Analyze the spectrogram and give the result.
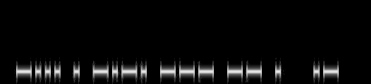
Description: Morse code, heard as a keyed tone, about 25 wpm, 600 Hz. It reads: BECOME A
